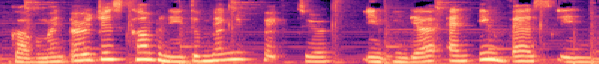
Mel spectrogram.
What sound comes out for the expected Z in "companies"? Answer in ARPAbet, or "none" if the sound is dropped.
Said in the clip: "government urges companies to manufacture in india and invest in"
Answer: none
